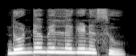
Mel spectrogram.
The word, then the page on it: ದೊಡ್ಡಬೆಲ್ಲಗೆಣಸು: kannada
